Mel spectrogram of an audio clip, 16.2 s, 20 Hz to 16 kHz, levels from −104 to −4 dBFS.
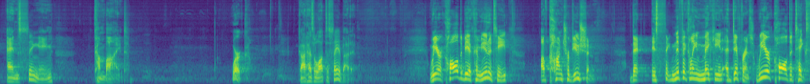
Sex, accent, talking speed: male, American, 120 wpm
